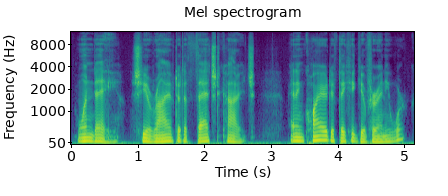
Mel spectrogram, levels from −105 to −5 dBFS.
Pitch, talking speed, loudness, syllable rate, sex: 95 Hz, 200 wpm, -19 LUFS, 6.1 syllables/s, male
